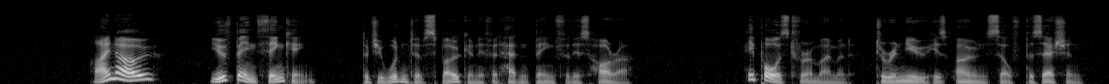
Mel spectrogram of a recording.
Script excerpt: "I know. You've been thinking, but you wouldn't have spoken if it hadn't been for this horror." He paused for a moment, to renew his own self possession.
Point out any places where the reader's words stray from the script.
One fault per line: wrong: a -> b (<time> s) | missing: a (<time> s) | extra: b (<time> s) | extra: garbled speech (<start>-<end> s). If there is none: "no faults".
no faults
